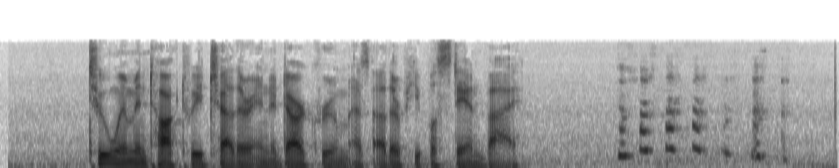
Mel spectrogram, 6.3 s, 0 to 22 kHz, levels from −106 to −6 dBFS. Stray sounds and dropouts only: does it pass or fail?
fail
